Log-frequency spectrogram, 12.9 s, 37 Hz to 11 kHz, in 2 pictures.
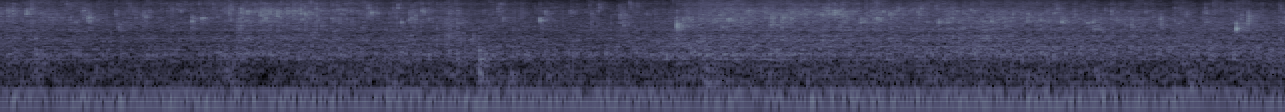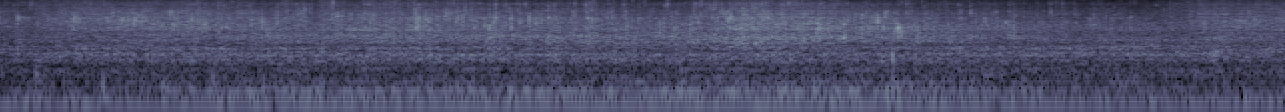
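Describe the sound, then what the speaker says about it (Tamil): Chicken 65 pieces deep frying in hot oil, a steady bright sizzle and crackle that holds for several seconds at moderate loudness, with no talking. "நம்ம வந்து சிக்கன் போட்டு பொரிக்கலாம்."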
